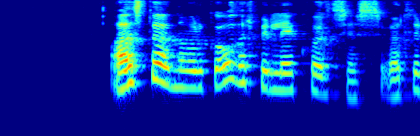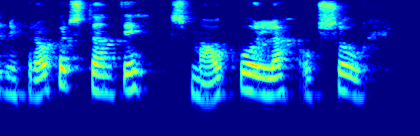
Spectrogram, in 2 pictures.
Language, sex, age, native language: Icelandic, female, 50-59, Icelandic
